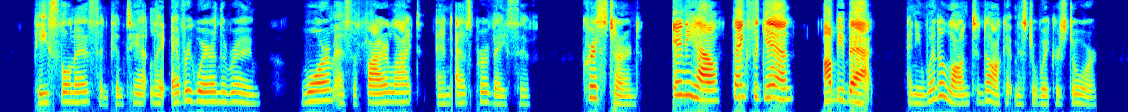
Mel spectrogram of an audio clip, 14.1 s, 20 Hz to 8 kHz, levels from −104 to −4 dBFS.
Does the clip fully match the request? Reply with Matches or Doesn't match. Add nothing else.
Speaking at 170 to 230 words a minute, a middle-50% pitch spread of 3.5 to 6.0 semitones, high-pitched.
Doesn't match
